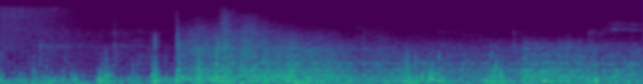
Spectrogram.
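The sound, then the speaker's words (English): A bomb blast in Manbij, northern Syria, heard as a loud, sustained, deep rumbling roar with a few sharper cracks near the start. “The blast happened in Manbij in northern Syria, according to Turkish news.”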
